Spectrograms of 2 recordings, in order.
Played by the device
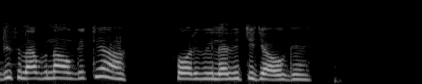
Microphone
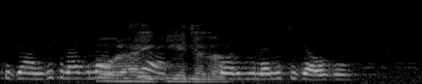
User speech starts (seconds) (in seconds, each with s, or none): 1.0 s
